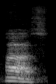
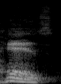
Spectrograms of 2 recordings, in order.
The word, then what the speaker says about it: Haas: Okay, it is Haas, not Has.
